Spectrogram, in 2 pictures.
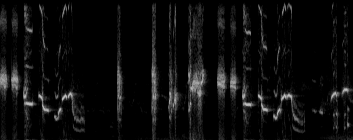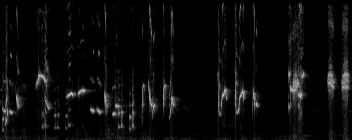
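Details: Long oriental magpie-robin (kacer) fighting song used to provoke other birds, steady loud harsh bursts and whistled slurs with varied chattering phrases and short gaps throughout.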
